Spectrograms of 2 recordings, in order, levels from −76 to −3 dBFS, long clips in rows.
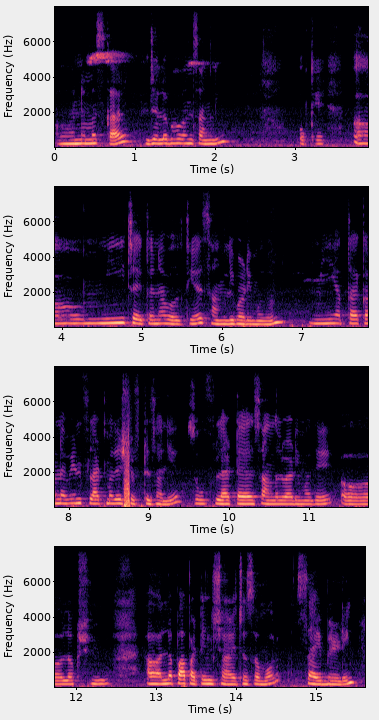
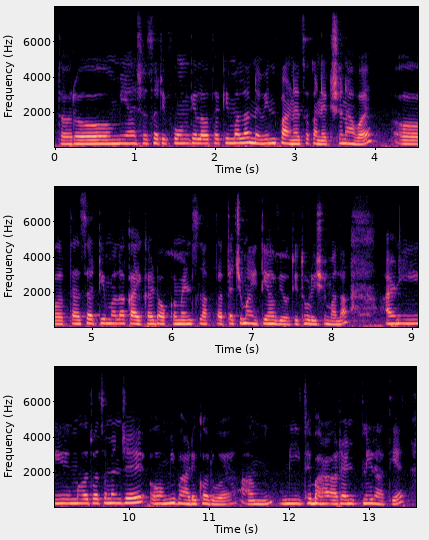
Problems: constant background noise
